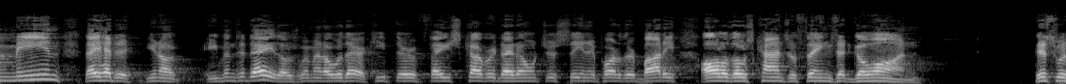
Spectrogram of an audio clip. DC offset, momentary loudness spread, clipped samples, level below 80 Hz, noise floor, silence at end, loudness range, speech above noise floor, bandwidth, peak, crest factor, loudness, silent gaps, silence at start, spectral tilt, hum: under 0.1%; 13 LU; under 0.1%; -68 dBFS; -73 dBFS; 0 s; 4 LU; 51 dB; 11.5 kHz; 0 dBFS; 22 dB; -21 LUFS; none; 0 s; -4 dB/octave; none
